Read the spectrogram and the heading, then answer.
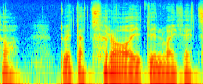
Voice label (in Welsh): "troed", Welsh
